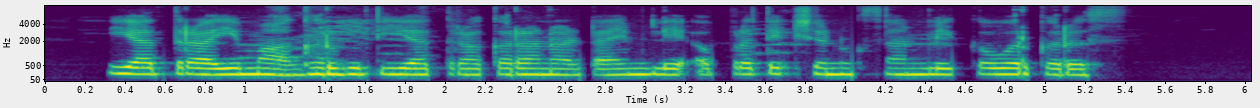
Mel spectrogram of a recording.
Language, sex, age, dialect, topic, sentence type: Marathi, female, 25-30, Northern Konkan, banking, statement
